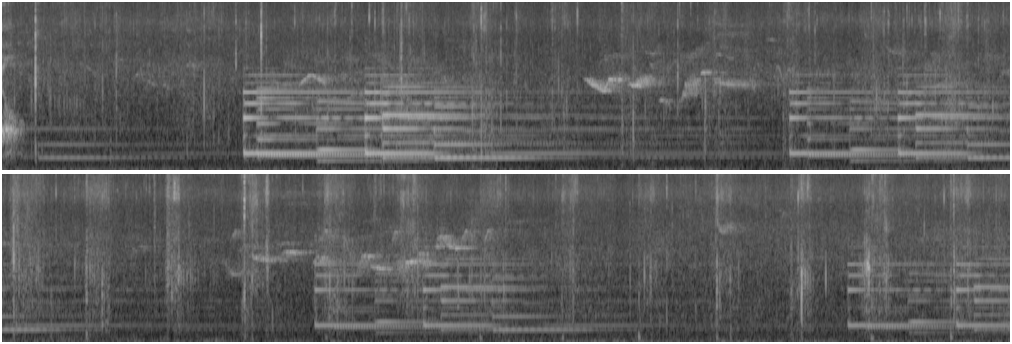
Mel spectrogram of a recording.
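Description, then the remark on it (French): Steady rain patters over an outdoor mountain-trail ambience in the Pyrenees, on a path rising into mist, with occasional faint bird chirps, while a gentle repeating melody of sustained tones plays on top throughout. “je vous amène parcourir avec vos oreilles ces merveilleux sentiers Pyrénées.”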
